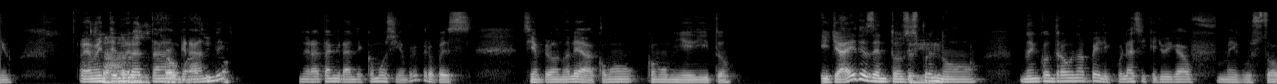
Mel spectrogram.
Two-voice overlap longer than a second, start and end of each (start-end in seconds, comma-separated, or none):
1.0-2.3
